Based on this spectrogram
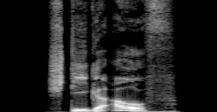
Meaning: first/third-person singular subjunctive II of aufsteigen
- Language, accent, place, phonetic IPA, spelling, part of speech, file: German, Germany, Berlin, [ˌʃtiːɡə ˈaʊ̯f], stiege auf, verb, De-stiege auf.ogg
